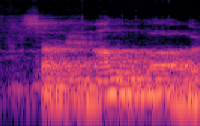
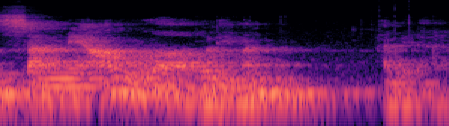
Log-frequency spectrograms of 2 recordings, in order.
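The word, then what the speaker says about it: سمع الله لمن حمده: di dalam sholat itu, termasuk kita membaca Sami Allahu liman hamidah. Itu juga sering kita dengar membacanya Sami Allah. Nggak salah itu, Sami Allahu liman hamidah. Jadi betul Sami Allahu liman hamidah, sin, mim, dan ain.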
